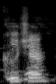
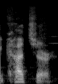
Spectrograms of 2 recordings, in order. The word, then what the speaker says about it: Kutcher: of them ashton kutcher did i say it right koocher i used to say cutcher i know kucher ashton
